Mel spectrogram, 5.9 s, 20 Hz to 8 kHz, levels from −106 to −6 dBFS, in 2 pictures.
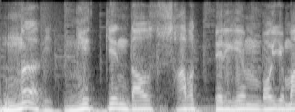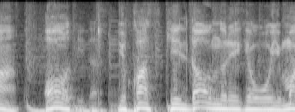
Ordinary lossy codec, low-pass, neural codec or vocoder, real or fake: none; 7.2 kHz; none; real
